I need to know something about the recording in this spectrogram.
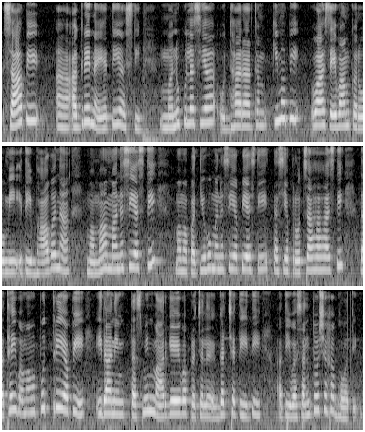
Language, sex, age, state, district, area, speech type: Sanskrit, female, 45-60, Karnataka, Shimoga, urban, spontaneous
